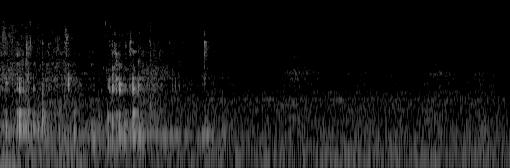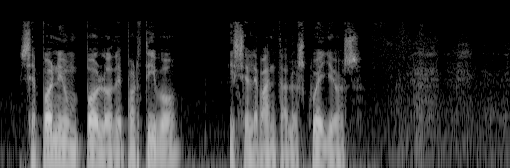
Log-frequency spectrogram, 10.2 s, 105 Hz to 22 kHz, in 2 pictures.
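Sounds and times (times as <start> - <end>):
water trickling and splashing as a person washes scratches in a bathroom: 0.0 - 2.1
speech: 5.4 - 8.8.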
